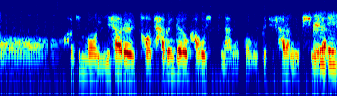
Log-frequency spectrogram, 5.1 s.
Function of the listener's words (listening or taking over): taking over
